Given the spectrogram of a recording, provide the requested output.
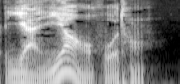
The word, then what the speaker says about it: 偃月胡同: 应该是劈柴胡同，西河沿的读音应该是西河沿，焦子胡同的读音应该是教子胡同，原来的胡同名是轿子胡同，偃月胡同的读音应该是偃药胡同，白纸坊的读音应该是白纸坊，西园的读音应该是西院，木樨地的读音应该是木樨地。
